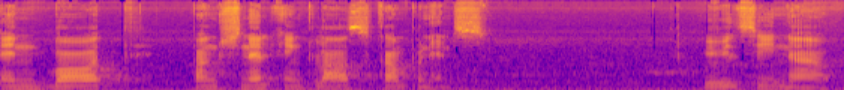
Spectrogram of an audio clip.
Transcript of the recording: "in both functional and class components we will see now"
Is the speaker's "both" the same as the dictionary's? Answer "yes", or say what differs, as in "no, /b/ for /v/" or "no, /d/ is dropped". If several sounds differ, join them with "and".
no, /t/ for /θ/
